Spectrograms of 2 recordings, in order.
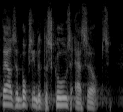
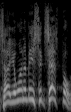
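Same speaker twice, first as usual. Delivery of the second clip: higher, louder drill-sergeant challenge; American general; 7 semitones higher, 4 dB louder than usual. Retold or imitated. General quizzing his audience, higher and louder. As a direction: bark it like a general rallying troops. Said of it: "I saw this American general".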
